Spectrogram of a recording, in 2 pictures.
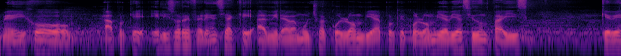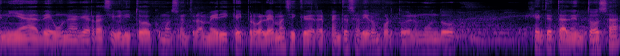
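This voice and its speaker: A man speaks at a fairly quick pace in a fairly low, flat monotone. Noticeable background noise runs behind him. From Guatemala. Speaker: actor. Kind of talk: interview conversation.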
